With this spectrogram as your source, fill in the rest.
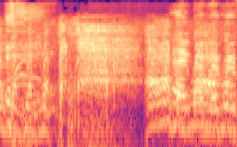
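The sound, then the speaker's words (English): A person imitates an angry dog, growling and barking in rough, loud bursts, with a short break midway before the snarling resumes. “Gets me angry. It's the angry dog.”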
